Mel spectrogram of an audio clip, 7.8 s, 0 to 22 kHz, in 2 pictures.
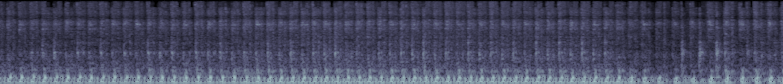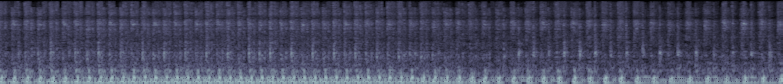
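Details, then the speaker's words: Nissan Big M BD25 diesel before repair: revving unevenly with a lumpy, stumbling beat and dropouts, shaking hard, barely starts, heavy smoke; misfire, cylinders 2 and 3 not working. "สั่นเยอะเลยแหละสตาร์ทแทบไม่ติดเลยติดก็สั่นมากอย่างงี้เลยนะหนักมากอ่ะ"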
